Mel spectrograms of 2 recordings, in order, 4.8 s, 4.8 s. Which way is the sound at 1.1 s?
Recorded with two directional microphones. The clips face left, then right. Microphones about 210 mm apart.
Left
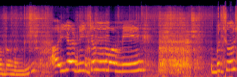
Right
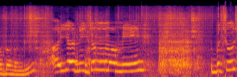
10° right (ahead or behind).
